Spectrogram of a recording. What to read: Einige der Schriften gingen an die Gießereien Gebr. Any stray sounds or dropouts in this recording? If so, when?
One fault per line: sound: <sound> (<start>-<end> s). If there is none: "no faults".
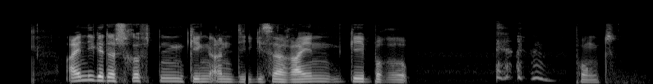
sound: dropout (2.5-2.5 s)
sound: throat clearing (4.9-5.6 s)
